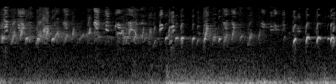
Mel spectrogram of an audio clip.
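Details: Quick high twitters and bright peeps from a goldfinch, sung almost without pause, with a low rumbling noise underneath in the second half.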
